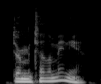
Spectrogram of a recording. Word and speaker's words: dermatillomania: Your merch just says dermatillomania. – I think that's the first time you've ever said it, and I'm proud of you for saying it correctly. It's a hard word to say. – Dermatillomania.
